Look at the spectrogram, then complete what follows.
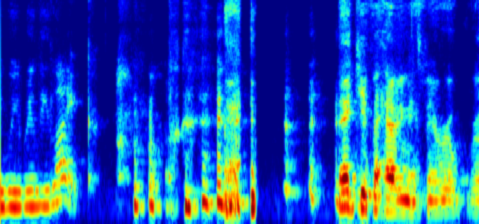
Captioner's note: group laughing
